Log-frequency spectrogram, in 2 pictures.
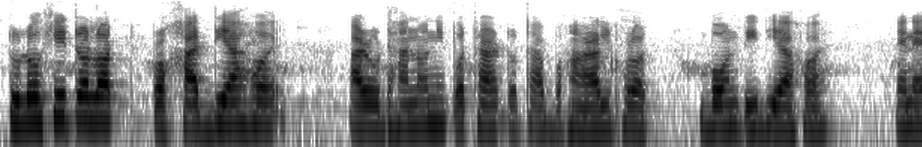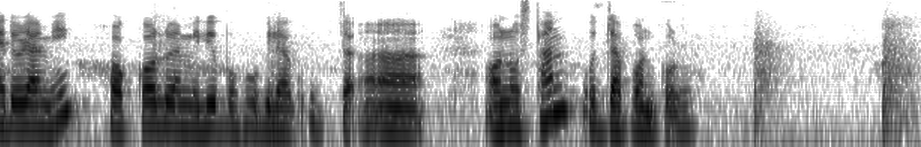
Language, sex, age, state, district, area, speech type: Assamese, female, 45-60, Assam, Lakhimpur, rural, spontaneous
